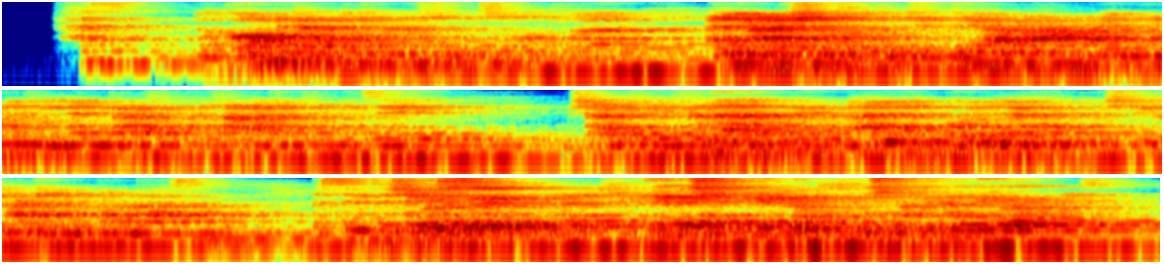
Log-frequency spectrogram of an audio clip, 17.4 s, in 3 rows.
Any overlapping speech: Yes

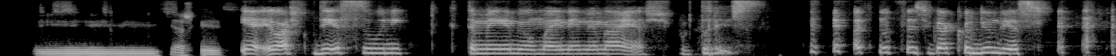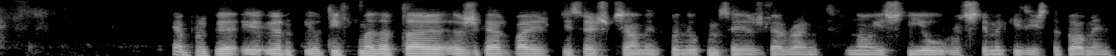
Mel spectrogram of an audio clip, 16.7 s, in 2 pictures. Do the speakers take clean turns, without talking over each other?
Yes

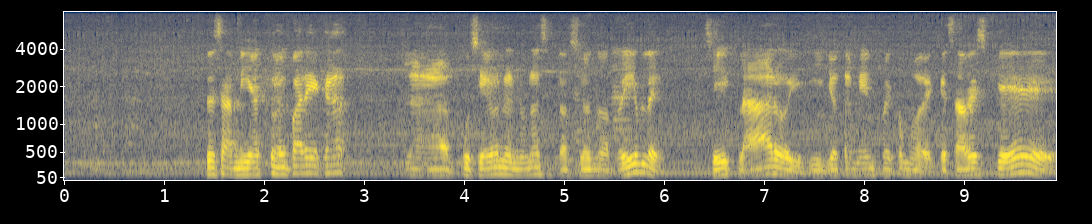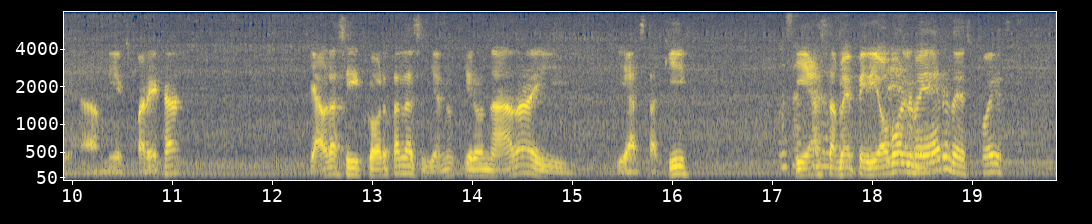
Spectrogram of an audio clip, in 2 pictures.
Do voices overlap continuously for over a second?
Yes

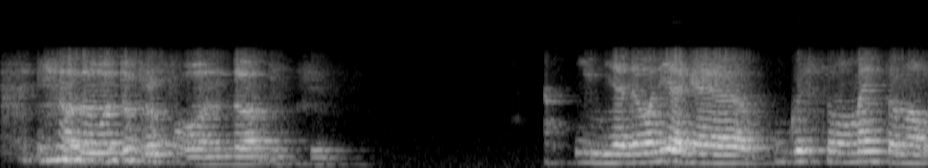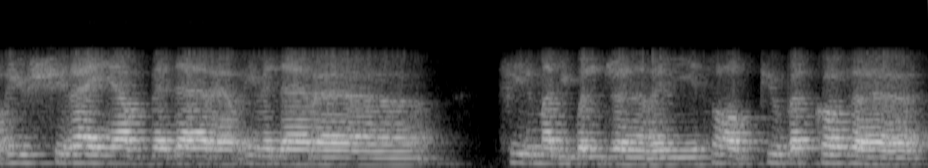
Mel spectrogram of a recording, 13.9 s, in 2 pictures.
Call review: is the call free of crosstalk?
Yes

